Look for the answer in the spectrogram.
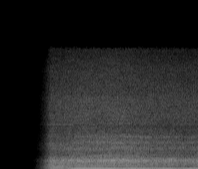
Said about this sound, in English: In some parts of Perry, the sound of chainsaws is almost enough to drown out the usual singing of cicadas and tree frogs. Families, neighbors, and out of towners are coming together to clear roadways and a path to recovery.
